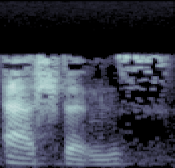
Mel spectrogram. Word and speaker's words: Asvins: Pretend it's A-S-H. It would be pronounced Asvins.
